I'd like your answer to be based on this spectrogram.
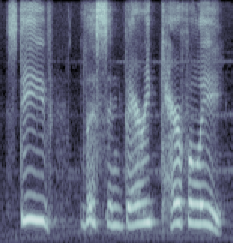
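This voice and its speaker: A high-pitched, female-sounding put-on character voice at a fairly slow pace. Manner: serious, urgent.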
